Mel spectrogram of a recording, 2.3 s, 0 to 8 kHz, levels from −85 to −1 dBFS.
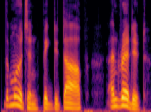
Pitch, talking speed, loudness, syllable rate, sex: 140 Hz, 210 wpm, -18 LUFS, 5.8 syllables/s, male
